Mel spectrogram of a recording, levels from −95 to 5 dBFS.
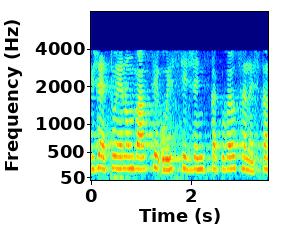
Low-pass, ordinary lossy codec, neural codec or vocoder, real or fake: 7.2 kHz; AAC, 16 kbps; none; real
